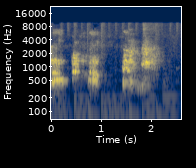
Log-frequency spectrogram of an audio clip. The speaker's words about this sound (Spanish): Ay, perdón, se escucha muchos ladridos. Ay, es que es en vivo el programa.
